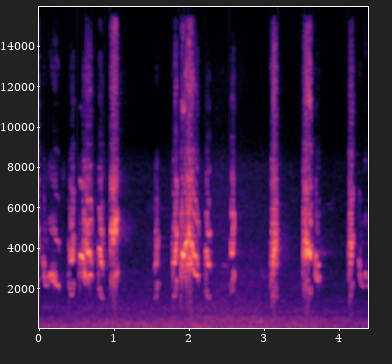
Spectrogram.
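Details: Female long-tailed shrike calling the male: a busy string of scratchy chatters, twisting whistles and harsh bursts, loud and steady throughout, with low hum in the background.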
